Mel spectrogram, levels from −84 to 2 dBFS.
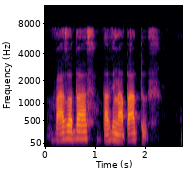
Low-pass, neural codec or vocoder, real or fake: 7.2 kHz; codec, 16 kHz, 16 kbps, FunCodec, trained on Chinese and English, 50 frames a second; fake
